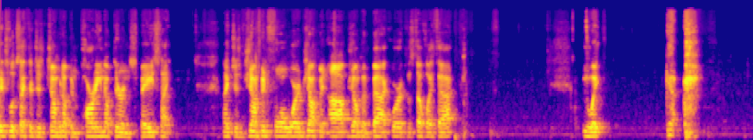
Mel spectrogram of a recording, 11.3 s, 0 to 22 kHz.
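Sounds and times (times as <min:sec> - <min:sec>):
speech: 0:00.0 - 0:02.7, 0:03.3 - 0:07.1, 0:08.8 - 0:09.2, 0:10.0 - 0:10.5
hiccups: 0:10.0 - 0:10.6.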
